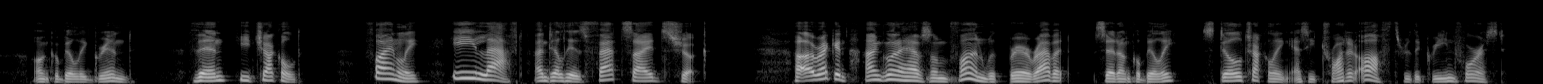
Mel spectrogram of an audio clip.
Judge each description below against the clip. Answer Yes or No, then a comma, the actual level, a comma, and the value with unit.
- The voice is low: No, medium, 160 Hz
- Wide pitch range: Yes, wide, 6.6 semitones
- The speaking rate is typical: Yes, average, 150 wpm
